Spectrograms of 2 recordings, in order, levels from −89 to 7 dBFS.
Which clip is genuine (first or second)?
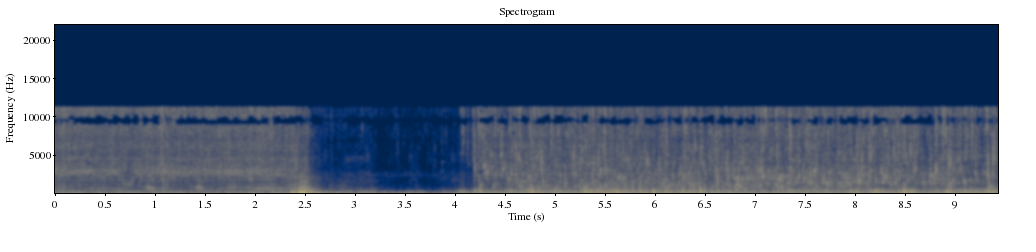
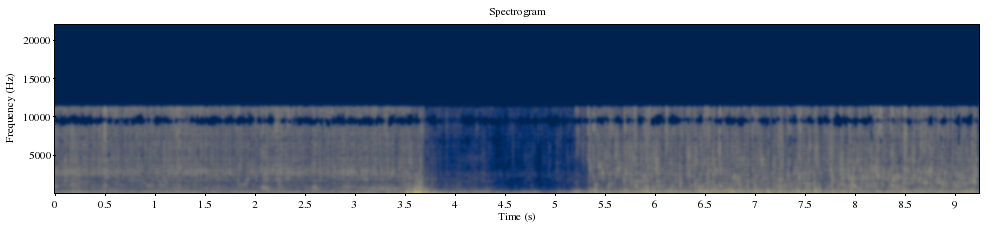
first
